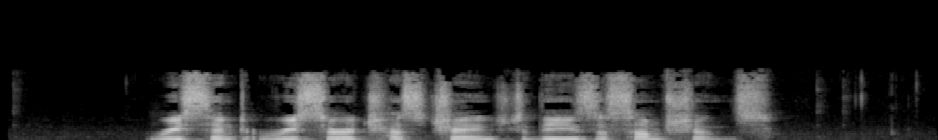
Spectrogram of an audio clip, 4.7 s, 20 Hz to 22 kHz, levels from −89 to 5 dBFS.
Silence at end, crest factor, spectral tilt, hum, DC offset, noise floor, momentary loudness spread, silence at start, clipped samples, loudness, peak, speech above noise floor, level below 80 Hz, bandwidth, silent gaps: 0.85 s; 20 dB; -2.5 dB/octave; none; under 0.1%; -71 dBFS; 10 LU; 0.75 s; under 0.1%; -22 LUFS; -4 dBFS; 48 dB; -64 dBFS; 11.5 kHz; none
